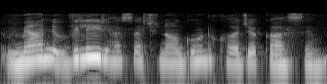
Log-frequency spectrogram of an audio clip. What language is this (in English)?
Kashmiri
